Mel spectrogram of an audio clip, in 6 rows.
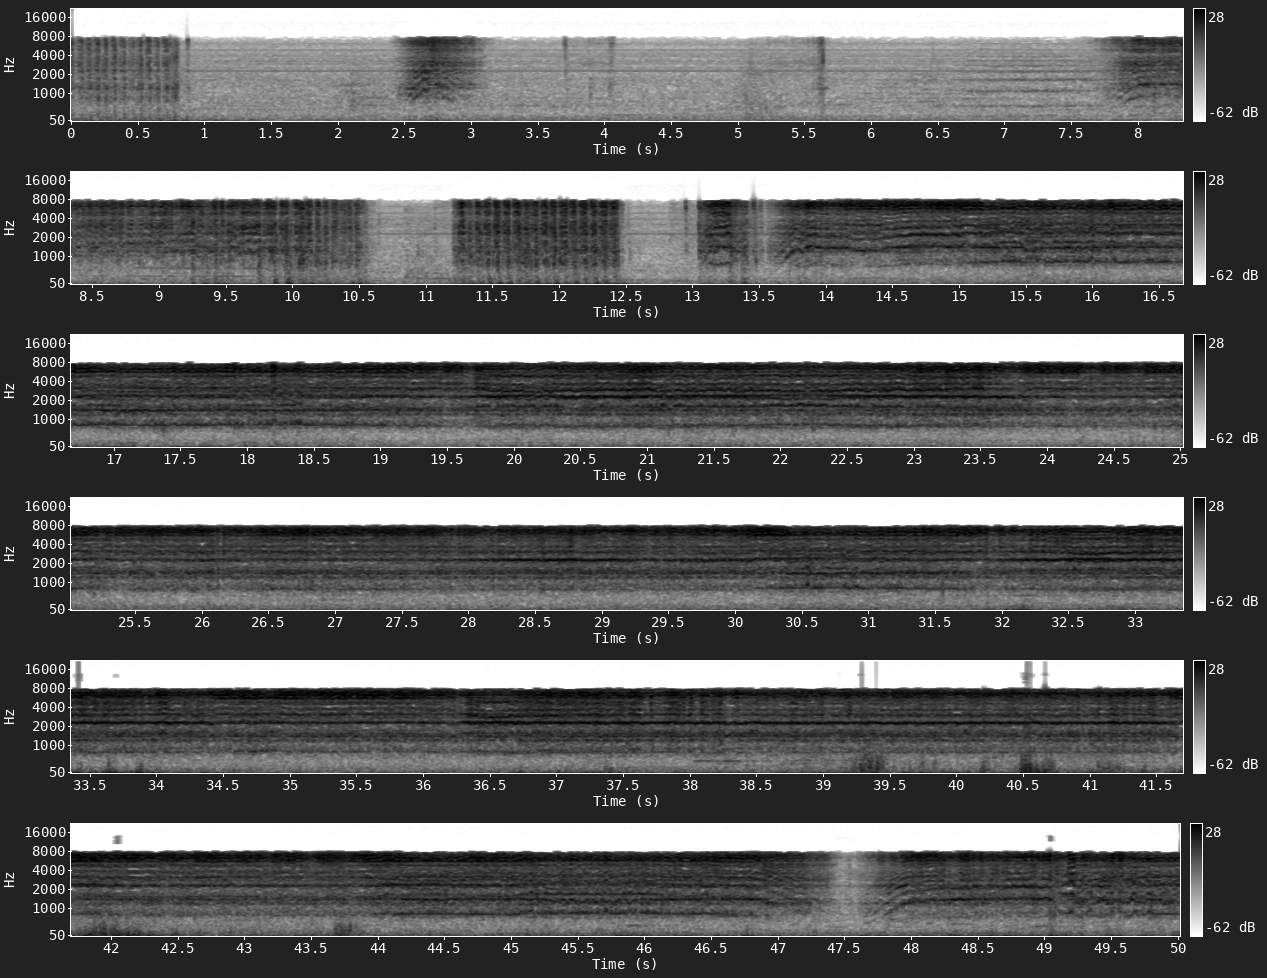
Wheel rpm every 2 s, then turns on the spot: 20, 10, 0, 10, 110, 80, 70, 180, 200, 200, 200, 200, 200, 200, 200, 200, 200, 200, 200, 200, 200, 200, 200, 120, 180.
0-2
